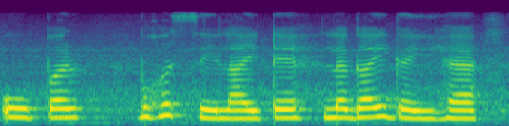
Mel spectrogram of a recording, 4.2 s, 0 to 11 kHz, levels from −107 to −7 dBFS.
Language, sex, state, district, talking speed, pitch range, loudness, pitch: Hindi, female, Uttar Pradesh, Saharanpur, 100 wpm, 215-235 Hz, -12 LUFS, 225 Hz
